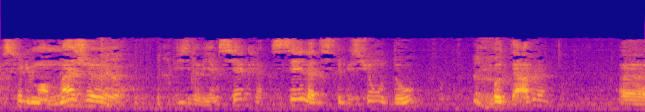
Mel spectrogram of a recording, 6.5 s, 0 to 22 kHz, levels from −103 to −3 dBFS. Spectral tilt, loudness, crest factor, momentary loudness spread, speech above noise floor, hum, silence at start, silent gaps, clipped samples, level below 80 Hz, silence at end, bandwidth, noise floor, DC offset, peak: -2.5 dB/octave; -24 LUFS; 22 dB; 16 LU; 24 dB; none; 0 s; none; under 0.1%; -66 dBFS; 0 s; 6.6 kHz; -48 dBFS; under 0.1%; -4 dBFS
